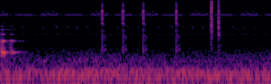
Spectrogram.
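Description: Menu clicks tick quickly.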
